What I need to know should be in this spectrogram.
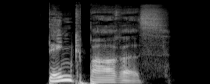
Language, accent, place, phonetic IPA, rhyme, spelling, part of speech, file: German, Germany, Berlin, [ˈdɛŋkbaːʁəs], -ɛŋkbaːʁəs, denkbares, adjective, De-denkbares.ogg
- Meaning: strong/mixed nominative/accusative neuter singular of denkbar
